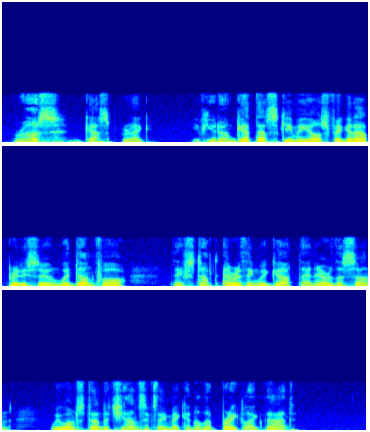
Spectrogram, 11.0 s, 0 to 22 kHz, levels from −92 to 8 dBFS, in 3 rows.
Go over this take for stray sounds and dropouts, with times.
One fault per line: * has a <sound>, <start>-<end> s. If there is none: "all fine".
all fine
